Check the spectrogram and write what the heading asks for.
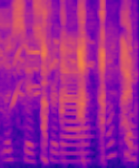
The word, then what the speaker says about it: Lysistrata: We were told to pronounce it Lysistrata by our director.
